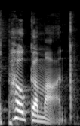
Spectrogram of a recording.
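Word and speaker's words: Pokémon: pronounce it yeah okay is it Pokemon or Pokemon it's Pokemon Pokemon um is Margot marale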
